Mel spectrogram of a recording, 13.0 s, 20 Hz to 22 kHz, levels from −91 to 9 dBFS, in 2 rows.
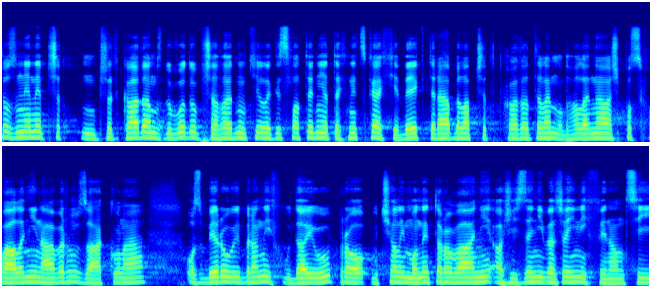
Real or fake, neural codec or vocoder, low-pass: fake; codec, 24 kHz, 1.2 kbps, DualCodec; 10.8 kHz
